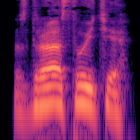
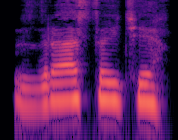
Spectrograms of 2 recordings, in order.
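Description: First: Said in the usual way. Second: Quiet, slow, lightly cheerful hello; soft nasal greeting. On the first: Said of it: "повторила женщина". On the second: A narrator's reading. Bedridden mother answers the guest, soft and slow. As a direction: greet back softly through the nose. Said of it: "Её гнусавый голос звучал негромко, но бодро".

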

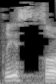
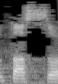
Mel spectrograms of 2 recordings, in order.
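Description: First: "طص" said as tiss, with i and no t; careful demonstration of "طص" as tissun; dropped final ta, kasra. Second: "طص" said as tass, with a and no t; careful demonstration of "طص" as tassun; dropped final ta, fatha. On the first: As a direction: say "طص" with kasra and a doubled hissed s. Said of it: "وبإسقاط التاء". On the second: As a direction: say "طص" with fatha and a doubled s. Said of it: "وبفتحها وبإسقاط التاء". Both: Shown as a demonstration.

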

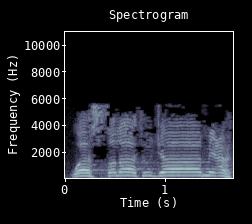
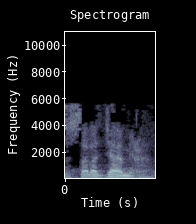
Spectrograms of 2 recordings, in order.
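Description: First: Slow, louder, higher call; summoning the crowd to prayer, drawn out; mock call to prayer. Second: Said in the usual way. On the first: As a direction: call out والصلاة جامعة like a crier. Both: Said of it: "يصيح صايح".

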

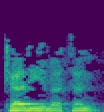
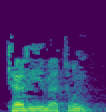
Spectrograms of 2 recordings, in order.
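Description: First: "كلمة" said as kalimatan, with nasb; accusative kalimatan. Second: "كلمة" said as kalimatun, with raf'; nominative kalimatun. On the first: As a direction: give "كلمة" the accusative ending. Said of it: "كلمة بالنصب". ("كلمةً" بالنصب) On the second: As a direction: give "كلمة" the nominative ending. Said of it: "ويجوز الرفع". ("كلمةٌ" بالرفع) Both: Shown as a demonstration.

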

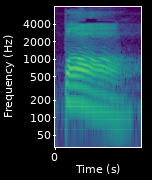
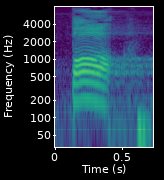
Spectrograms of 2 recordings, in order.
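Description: First: "طا" as a long open vowel, no glottal stop; hamza dropped. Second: "طاء" with a firm final glottal stop; loud "طاء", cut off by the hamza; hamza pronounced. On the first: Teacher showing the Prophet's recited form, hamza dropped. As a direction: let "طا" fall away without any hamza. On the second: Teacher naming the letter in full, hamza pronounced. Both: Shown as a demonstration. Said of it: "ما الذي حذف؟".

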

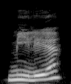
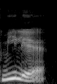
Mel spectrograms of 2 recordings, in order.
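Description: First: Louder call of Милия with a rise; warning call. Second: Said in the usual way. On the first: Acted. Brother calling his sister sharply, louder. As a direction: call out Милия to stop her. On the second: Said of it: "ends her retort by name".

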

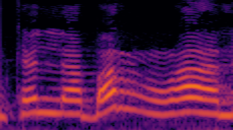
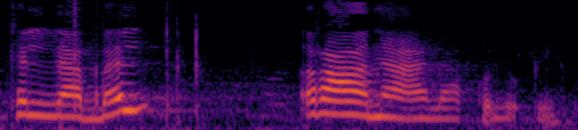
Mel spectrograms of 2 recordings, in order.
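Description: First: بل ران run together, the لام absorbed into a doubled راء, a bit slower; slow, louder كلا بل ران with the لام merged into ران. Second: بل held with a clear لام, then a brief pause before ران; light stop after بل. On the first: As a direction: say بران with a stressed double ر, no pause. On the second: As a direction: separate بل from ران with a tiny silent break. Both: Shown as a demonstration. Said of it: "أما الذي يصل فهو يدغم".

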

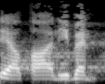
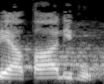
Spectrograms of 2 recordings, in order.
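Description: First: "طالبا" ending in -an; indefinite vocative ending. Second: "طالب" ending in a short u; definite vocative ending. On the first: Teacher calling any student at all, "طالبا" ending in -an. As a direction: say "طالبا" as taliban, with tanween. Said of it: "ما تريد طالبا معين، تقول". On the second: Teacher addressing one particular student, "طالب" ending in -u. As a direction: say "طالب" as talibu, final damma. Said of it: "إذا كنت تتكلم مع طالب معين". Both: Shown as a demonstration.

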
